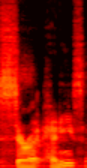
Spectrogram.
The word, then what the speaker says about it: Sarah Hennies: So the album was co-produced with Sarah Hennies.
